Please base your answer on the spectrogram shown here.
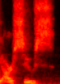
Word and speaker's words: Arceus: I'm gonna settle the Arceus versus Arceus debate right now. It's actually Arceus, like you pronounce the end of it like Zeus, except with a C in the front.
